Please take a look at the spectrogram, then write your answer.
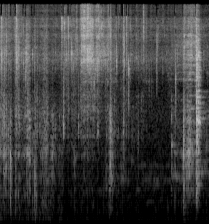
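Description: Dried red chilies and a bay leaf split in two crackle in hot oil in a kadai, with light utensil clinks and stirring scrapes over a quiet spitting sizzle, no voices.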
